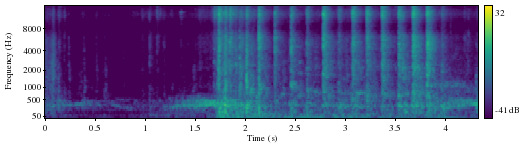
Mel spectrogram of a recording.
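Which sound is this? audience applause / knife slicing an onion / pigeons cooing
pigeons cooing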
